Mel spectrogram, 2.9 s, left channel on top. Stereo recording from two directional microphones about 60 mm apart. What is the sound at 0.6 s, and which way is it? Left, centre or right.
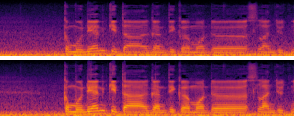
Speech, right.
